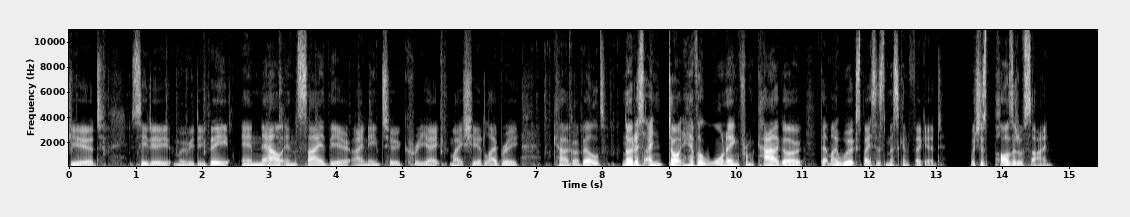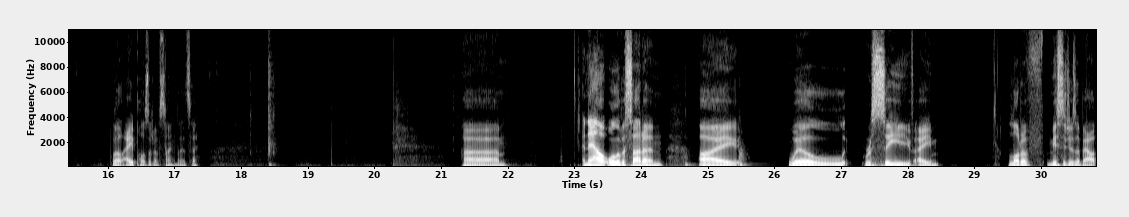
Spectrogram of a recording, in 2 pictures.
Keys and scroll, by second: 0.0-2.0 typing, 0.1 Tab, 0.5 Return, 3.2 ctrl+l, 3.4 Up, 3.6 Up, 3.7 Up, 4.2 Down, 4.4 Up, 4.5 Up, 4.7 Up, 5.6 Return, 7.0-8.1 typing, 18.4 Return.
